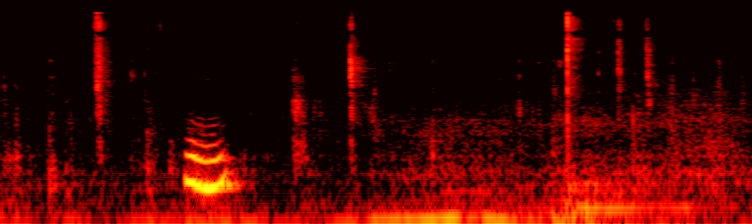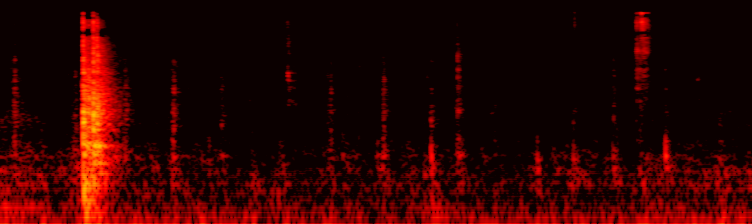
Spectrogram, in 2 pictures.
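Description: Crab shells crack and crunch between fingers.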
